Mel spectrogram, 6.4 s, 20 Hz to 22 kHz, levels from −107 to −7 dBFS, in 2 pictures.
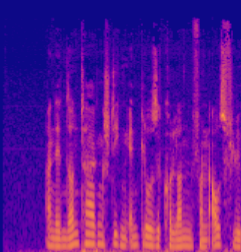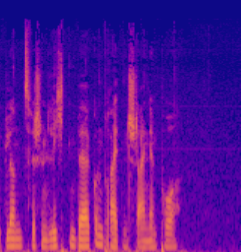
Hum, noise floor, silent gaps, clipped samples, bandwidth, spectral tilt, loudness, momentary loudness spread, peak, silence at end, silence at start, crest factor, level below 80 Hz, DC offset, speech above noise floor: none; -75 dBFS; none; under 0.1%; 16 kHz; -4.5 dB/octave; -38 LUFS; 10 LU; -18 dBFS; 0.8 s; 0.6 s; 22 dB; -58 dBFS; under 0.1%; 37 dB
